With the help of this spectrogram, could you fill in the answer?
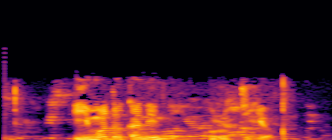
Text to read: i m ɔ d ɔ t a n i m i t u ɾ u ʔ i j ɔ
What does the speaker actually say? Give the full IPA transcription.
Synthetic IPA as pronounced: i m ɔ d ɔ k a n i n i k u ɾ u t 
